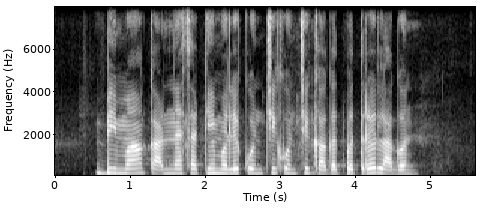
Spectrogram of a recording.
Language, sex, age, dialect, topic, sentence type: Marathi, female, 18-24, Varhadi, banking, question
